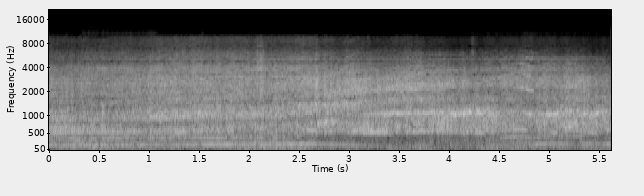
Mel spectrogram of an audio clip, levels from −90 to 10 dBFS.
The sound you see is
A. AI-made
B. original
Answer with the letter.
B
